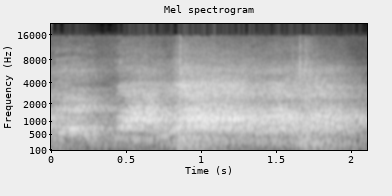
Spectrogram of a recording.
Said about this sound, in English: A traditional war cry echoes throughout a theatre in Sydney.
